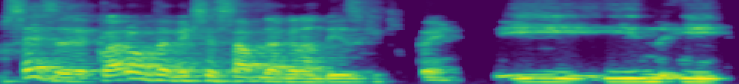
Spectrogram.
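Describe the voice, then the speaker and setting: A man with a Brazilian Portuguese accent hosting a podcast interview, talkative and animated with many fillers. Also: medium pitch, normal speed, roomy sound, far from the mic. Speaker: podcast host.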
